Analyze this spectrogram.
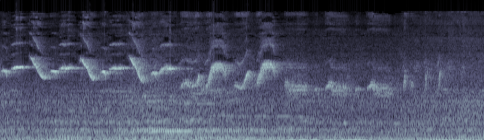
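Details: A Chinese hwamei sings ringing whistled phrases that drop in pitch and are repeated several times, then give way to softer rising notes, with a low rumbling hum in the background.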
